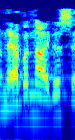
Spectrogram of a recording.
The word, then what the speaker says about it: Nabonidus: Nabonidus, or Nabonidus, as some pronounce it, was the father, and Belshazzar was the grandson, or the son of Nabonidus.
